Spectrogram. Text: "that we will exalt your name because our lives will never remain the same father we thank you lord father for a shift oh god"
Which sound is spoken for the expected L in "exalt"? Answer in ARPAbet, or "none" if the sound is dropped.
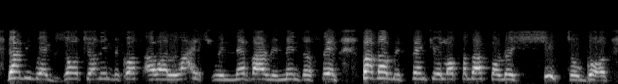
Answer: L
